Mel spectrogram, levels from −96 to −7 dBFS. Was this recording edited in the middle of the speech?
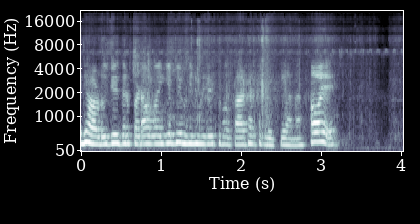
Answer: no; 0 cuts

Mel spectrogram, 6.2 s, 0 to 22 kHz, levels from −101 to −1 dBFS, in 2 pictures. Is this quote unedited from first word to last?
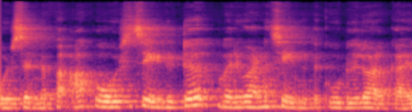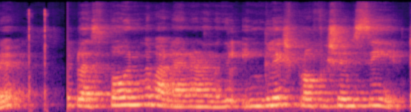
no; 1 cut; at 3.6 s

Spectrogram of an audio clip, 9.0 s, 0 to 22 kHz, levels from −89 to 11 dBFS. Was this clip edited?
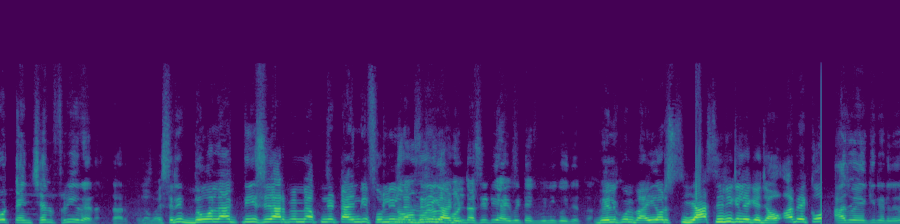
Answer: yes; 2 cuts; at 1.1 s, 8.2 s

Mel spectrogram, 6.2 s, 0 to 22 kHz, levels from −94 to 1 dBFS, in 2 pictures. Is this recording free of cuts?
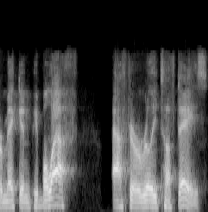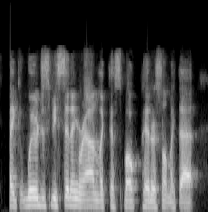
no; 1 cut; at 3.3 s

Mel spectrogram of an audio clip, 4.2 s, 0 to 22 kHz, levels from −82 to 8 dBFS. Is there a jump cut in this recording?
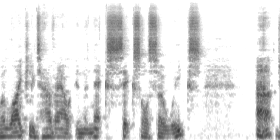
no; 0 cuts

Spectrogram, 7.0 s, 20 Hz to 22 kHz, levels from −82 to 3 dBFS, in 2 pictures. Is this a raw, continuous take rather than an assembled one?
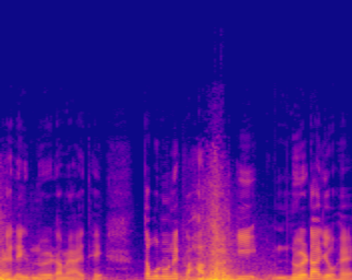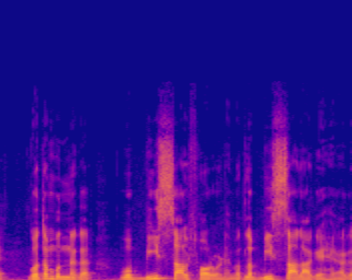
yes; 0 cuts

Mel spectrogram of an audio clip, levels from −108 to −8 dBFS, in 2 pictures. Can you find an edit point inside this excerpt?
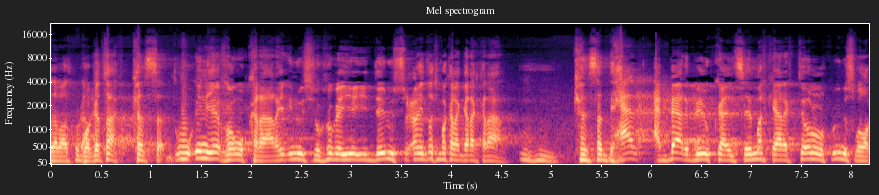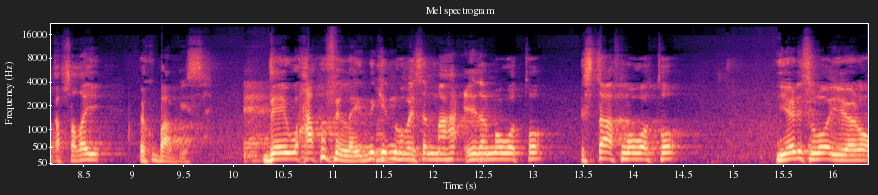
yes; 1 cut; at 10.2 s

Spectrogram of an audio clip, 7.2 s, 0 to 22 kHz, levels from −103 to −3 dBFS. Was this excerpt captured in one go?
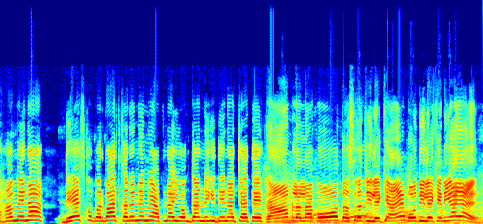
no; 1 cut; at 4.0 s

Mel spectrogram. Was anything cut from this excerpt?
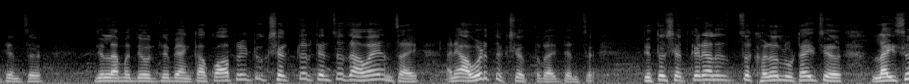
no; 0 cuts

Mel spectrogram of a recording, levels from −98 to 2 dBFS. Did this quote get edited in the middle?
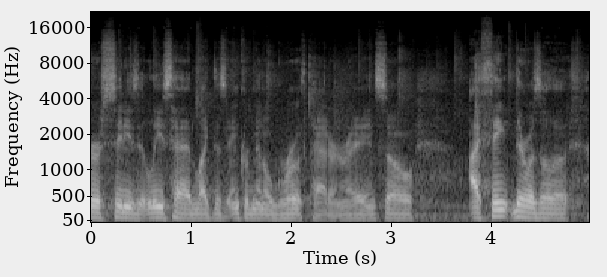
no; 0 cuts

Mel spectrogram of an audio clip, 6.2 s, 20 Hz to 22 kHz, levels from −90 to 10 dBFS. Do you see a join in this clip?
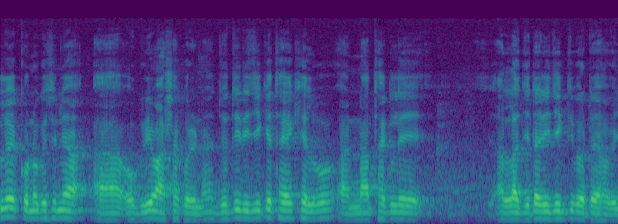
no; 0 cuts

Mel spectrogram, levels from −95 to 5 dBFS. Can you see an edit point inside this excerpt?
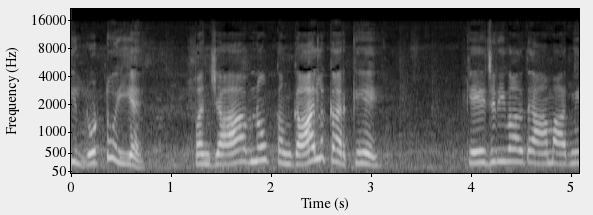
no; 0 cuts

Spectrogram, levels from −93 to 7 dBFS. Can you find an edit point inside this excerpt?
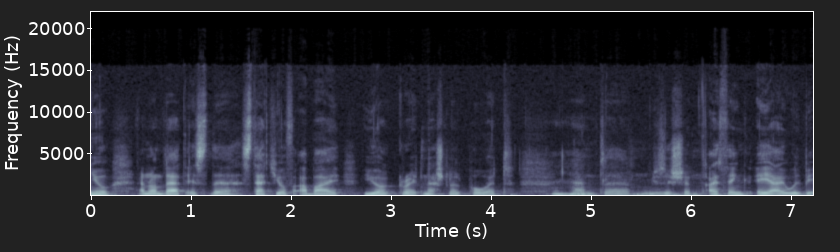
yes; 1 cut; at 6.1 s

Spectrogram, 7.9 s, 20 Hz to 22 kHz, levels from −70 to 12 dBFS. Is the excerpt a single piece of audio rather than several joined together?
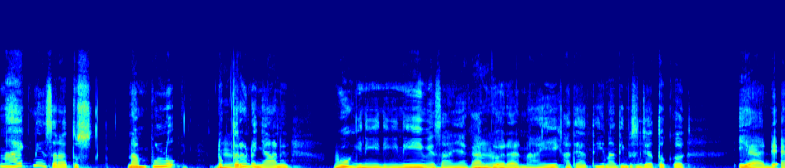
yes; 0 cuts

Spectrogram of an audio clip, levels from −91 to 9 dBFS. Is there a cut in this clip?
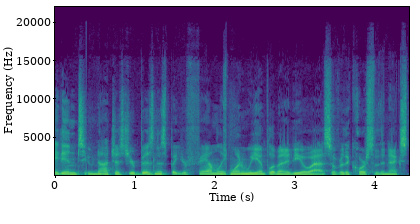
yes; 1 cut; at 2.2 s

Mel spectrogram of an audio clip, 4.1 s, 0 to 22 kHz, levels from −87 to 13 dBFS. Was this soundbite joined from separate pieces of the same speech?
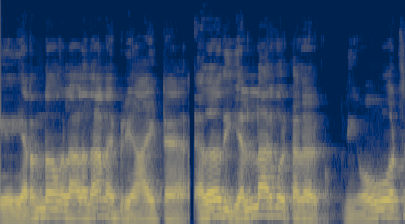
yes; 1 cut; at 1.9 s

